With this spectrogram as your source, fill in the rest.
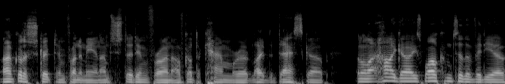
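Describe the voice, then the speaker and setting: Here a man speaks with lively intonation. The recording is very clean, with a silent background. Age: 30s. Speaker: podcast host and streamer. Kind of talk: casual chat. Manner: halting, frequent pauses between few words.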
